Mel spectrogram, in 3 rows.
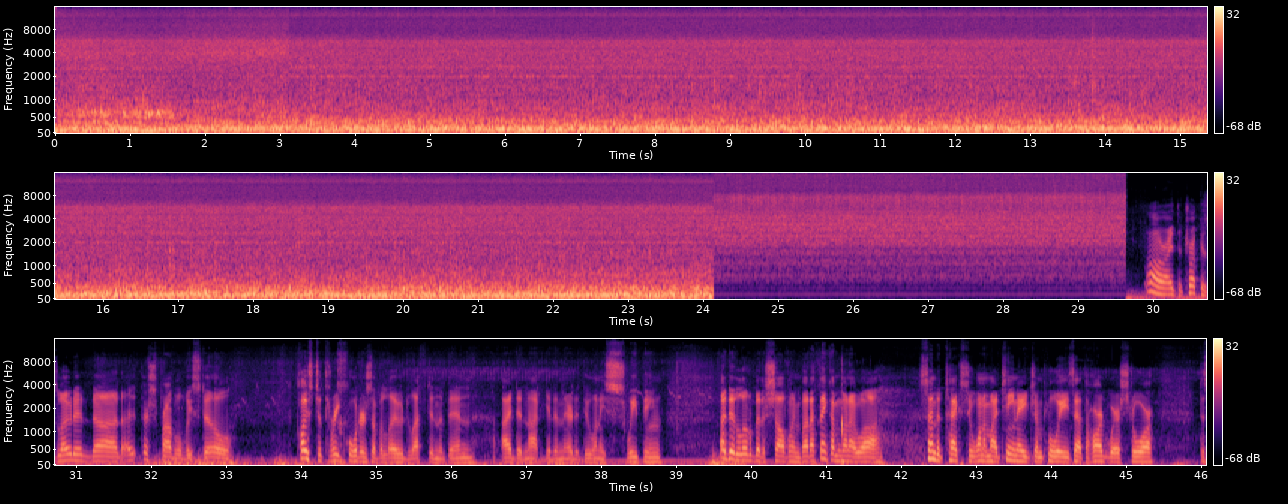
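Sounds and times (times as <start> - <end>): steady hum: 0.0 - 29.7
grain auger machinery running: 2.6 - 29.6.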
